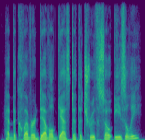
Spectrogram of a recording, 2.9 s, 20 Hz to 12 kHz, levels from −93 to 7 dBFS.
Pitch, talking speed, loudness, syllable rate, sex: 150 Hz, 205 wpm, -18 LUFS, 5.8 syllables/s, male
